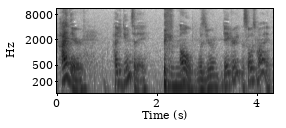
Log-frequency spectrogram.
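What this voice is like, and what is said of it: Put-on stereotypical white customer-service voice. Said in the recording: “My Caucasian white voice.”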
